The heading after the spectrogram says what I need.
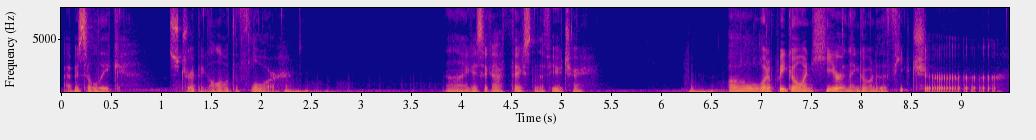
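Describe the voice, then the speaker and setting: A man streaming a video game, reading clues aloud and making wry, deadpan quips. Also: fairly low pitch, moderate pace, creaky, pauses often, slight background noise. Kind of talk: casual gameplay commentary.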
